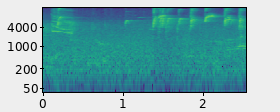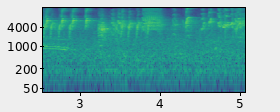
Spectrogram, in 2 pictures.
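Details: During mating in São Bento do Sul, olive-green tanagers start with scattered thin notes, then break into a fast, even sequence of sharp high chirps, with a soft lower warble briefly beneath.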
